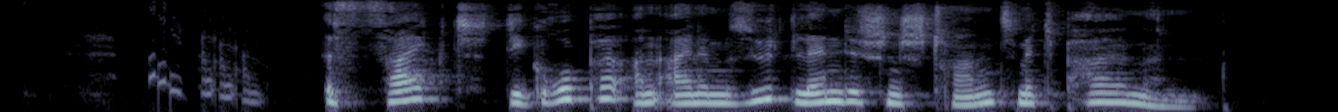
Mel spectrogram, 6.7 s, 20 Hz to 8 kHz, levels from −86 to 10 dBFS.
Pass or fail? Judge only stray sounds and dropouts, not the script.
fail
